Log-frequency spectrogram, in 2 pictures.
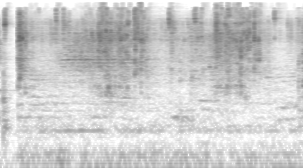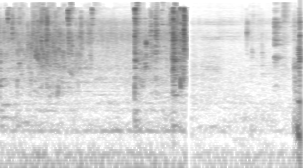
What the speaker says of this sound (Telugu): ఈ పెసరపప్పును రెండుసార్లు శుభ్రంగా వాష్ చేసుకోవాలి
